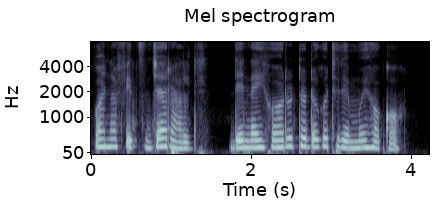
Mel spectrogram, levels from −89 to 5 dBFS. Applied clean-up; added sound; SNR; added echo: none; none; none; none.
